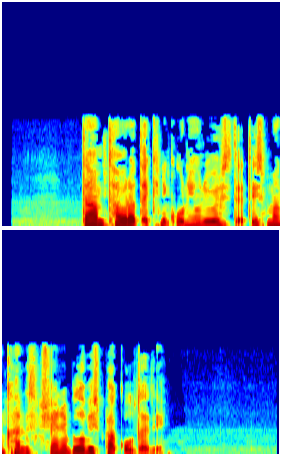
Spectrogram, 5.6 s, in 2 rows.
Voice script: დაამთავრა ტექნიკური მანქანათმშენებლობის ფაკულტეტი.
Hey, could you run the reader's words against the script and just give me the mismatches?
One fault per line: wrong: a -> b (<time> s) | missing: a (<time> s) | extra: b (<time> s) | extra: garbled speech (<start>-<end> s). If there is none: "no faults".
extra: უნივერსიტეტის (2.0 s)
